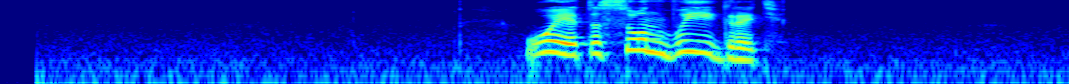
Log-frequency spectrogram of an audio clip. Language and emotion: Russian, positive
